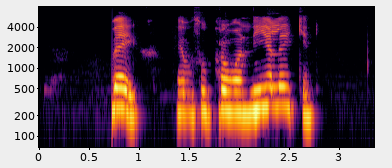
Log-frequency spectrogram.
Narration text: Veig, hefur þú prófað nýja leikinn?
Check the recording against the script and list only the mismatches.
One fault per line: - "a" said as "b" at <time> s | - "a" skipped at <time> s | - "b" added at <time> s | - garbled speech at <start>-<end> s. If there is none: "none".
none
